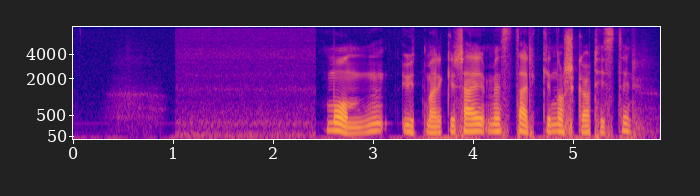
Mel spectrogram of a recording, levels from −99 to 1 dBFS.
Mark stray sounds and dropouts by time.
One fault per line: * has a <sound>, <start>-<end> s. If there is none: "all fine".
all fine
